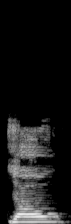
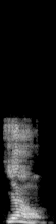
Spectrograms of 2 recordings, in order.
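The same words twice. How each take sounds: First: The pitch stays high and level. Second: The pitch falls sharply from high to low.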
